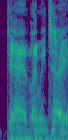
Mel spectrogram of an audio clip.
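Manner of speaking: put-on a teen bursting in to tell dad; excited boy. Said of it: "and he goes".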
